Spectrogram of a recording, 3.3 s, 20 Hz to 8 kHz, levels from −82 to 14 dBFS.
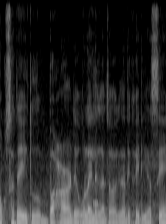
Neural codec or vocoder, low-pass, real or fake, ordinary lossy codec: none; none; real; none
